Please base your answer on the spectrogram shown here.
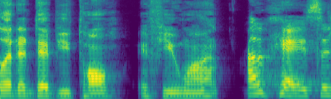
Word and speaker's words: debutante: I feel like I should be saying it like more French and like cut off a letter or something. Débutant. A débutant ball. You can call it a debutante if you want.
